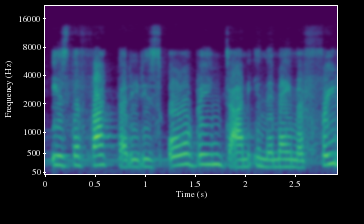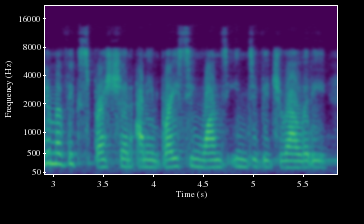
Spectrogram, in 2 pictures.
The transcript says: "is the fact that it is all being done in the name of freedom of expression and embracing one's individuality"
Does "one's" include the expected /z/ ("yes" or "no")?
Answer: yes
